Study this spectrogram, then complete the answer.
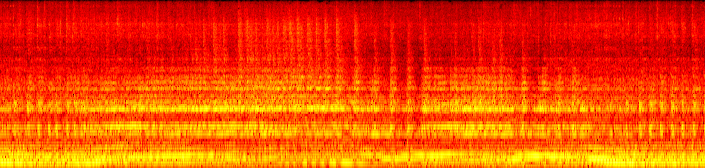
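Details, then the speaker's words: Wave Raider personal watercraft two-stroke, long-sitting, fuel treated with Seafoam, run briefly as cooling water starts moving after a suspected blockage: steady running with slightly wavering pitch, no knocks or rattles; sounds healthy. "Okay, it sounds like water's moving through there, so hope so. I'm not gonna let it run too long."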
